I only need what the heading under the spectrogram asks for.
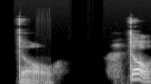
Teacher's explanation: it's closed and relaxed uh uh uh du dull dull so the short uh sound like cup and up plus the dark L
